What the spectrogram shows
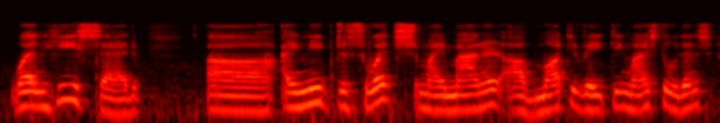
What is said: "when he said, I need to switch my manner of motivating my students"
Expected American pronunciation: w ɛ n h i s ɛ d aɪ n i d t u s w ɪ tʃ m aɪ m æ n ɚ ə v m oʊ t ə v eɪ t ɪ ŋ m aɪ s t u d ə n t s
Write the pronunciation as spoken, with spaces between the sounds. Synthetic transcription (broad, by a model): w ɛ n h i s ɛ d aɪ n i d t u s w ɪ tʃ m aɪ m æ n ɚ ə v m oʊ t ə v eɪ t ɪ ŋ m aɪ s t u d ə n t s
